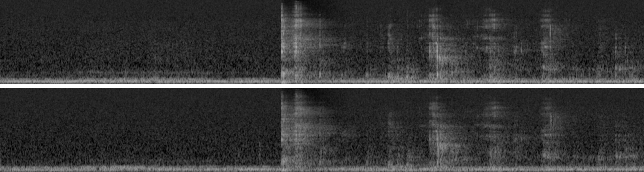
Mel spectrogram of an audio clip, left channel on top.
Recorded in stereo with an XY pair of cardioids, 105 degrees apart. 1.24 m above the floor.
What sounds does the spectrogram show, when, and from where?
2.8 s chewing: 50° left, 2.5 m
